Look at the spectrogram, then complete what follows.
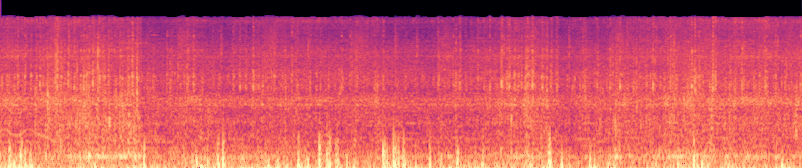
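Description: Mountain bike ridden fast down a rough dirt trail: tyres rolling over dirt and rocks, with frequent short knocks and rattles from the bike over the bumps and a dense low rumble throughout.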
